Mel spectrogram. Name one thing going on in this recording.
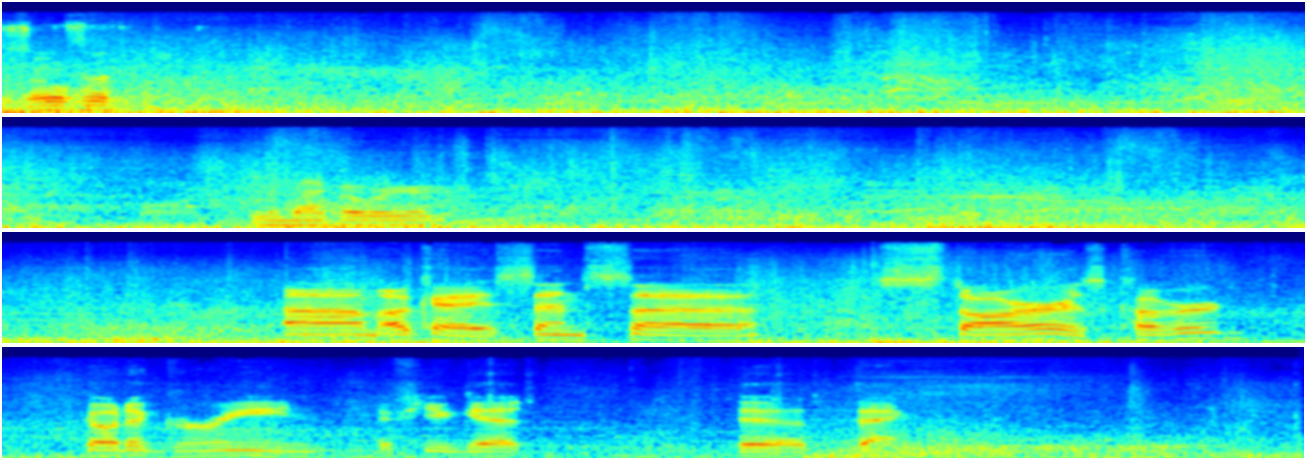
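Magic spells crackle and whoosh during a fantasy battle.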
